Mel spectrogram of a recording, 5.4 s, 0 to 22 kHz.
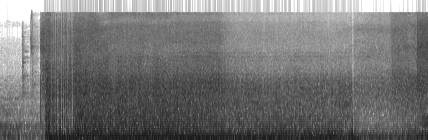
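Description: An Arccaptain CUT55 Pro 55-amp plasma cutter slicing through steel a little over an inch thick gives a loud, steady hissing roar that starts abruptly and holds for several seconds, dipping briefly near the end.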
